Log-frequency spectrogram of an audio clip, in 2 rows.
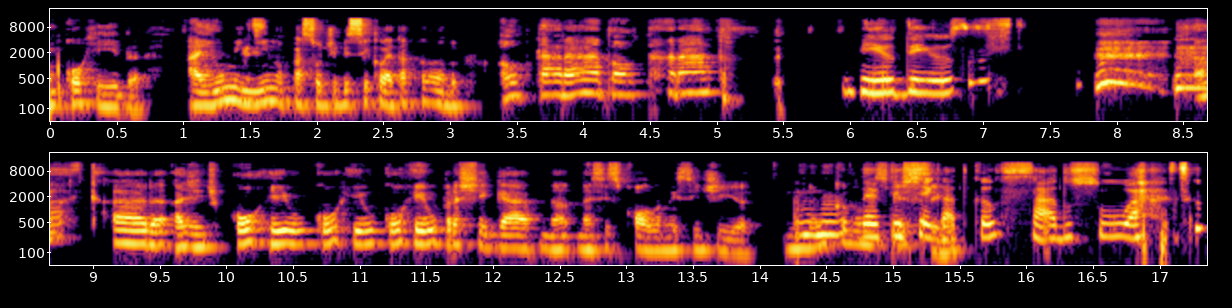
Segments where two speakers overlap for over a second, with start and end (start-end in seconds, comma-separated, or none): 14.3-15.5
